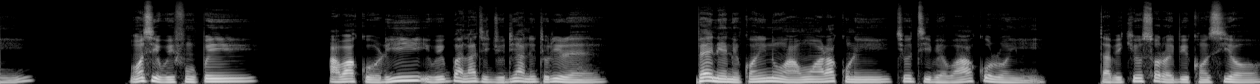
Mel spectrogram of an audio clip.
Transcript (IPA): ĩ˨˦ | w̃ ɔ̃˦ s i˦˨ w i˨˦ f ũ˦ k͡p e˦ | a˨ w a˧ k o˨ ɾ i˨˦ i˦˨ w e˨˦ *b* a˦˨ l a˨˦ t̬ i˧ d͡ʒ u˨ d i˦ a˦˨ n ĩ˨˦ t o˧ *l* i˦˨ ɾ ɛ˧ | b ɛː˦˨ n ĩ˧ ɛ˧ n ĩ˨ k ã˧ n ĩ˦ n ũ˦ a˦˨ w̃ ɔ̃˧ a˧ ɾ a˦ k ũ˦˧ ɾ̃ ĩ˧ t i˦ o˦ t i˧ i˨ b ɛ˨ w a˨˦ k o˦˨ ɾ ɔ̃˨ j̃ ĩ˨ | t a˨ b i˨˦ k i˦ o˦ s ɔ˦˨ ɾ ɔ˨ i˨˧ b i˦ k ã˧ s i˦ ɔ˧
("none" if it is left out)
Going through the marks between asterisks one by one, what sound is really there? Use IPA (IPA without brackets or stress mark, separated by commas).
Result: ɡ͡b, ɾ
